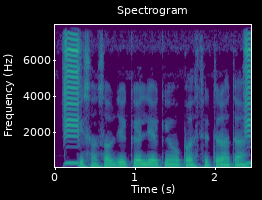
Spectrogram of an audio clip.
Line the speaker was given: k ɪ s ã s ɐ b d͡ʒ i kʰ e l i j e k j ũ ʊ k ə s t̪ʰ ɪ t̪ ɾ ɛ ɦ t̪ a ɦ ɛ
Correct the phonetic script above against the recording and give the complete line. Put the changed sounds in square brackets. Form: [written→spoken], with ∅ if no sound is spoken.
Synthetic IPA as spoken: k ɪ s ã s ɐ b d͡ʒ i [kʰ→k] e l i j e k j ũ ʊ [k→p] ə s t̪ʰ ɪ t̪ ɾ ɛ ɦ t̪ a ɦ ɛ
